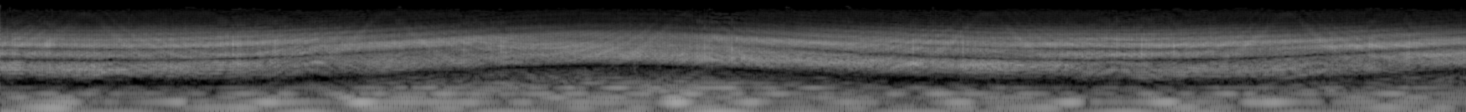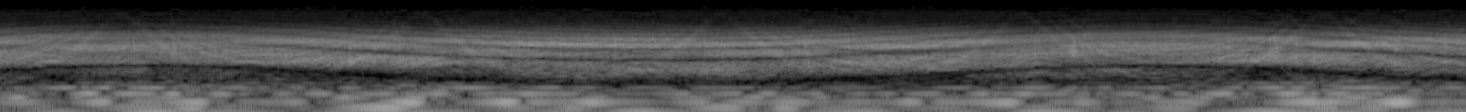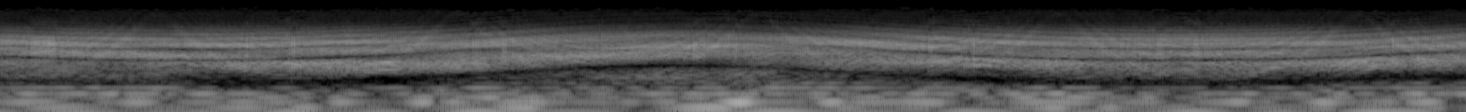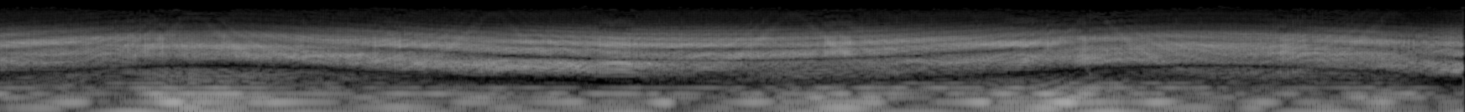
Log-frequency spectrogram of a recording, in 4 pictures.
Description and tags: Saber humming
A pure synthetic loop made from a sine.sawtooth VCO. This a crossfaded infinite loop I use as a humming background in my S.W. LightSaber replicas. Rich in bass & ring-phased choruses.
saber, bass, electronic, humming, sabrolaser, loop, lightsaber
